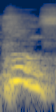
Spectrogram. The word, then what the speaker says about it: Kungs: Conks pronuncia Conks, anche Valentin Brunel, is a fresh face producer from the south of France.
